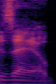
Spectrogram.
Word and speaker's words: Zao: probably don't know how to pronounce correctly. But Zao. – It's definitely Zayo.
